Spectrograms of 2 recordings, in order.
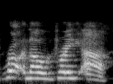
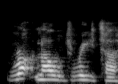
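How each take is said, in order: First: Higher-pitched, joking Cockney imitation; Cockney accent. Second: Said in the usual way. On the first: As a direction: tease with a light mock-Cockney lilt. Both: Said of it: "like that in his Cockney accent".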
